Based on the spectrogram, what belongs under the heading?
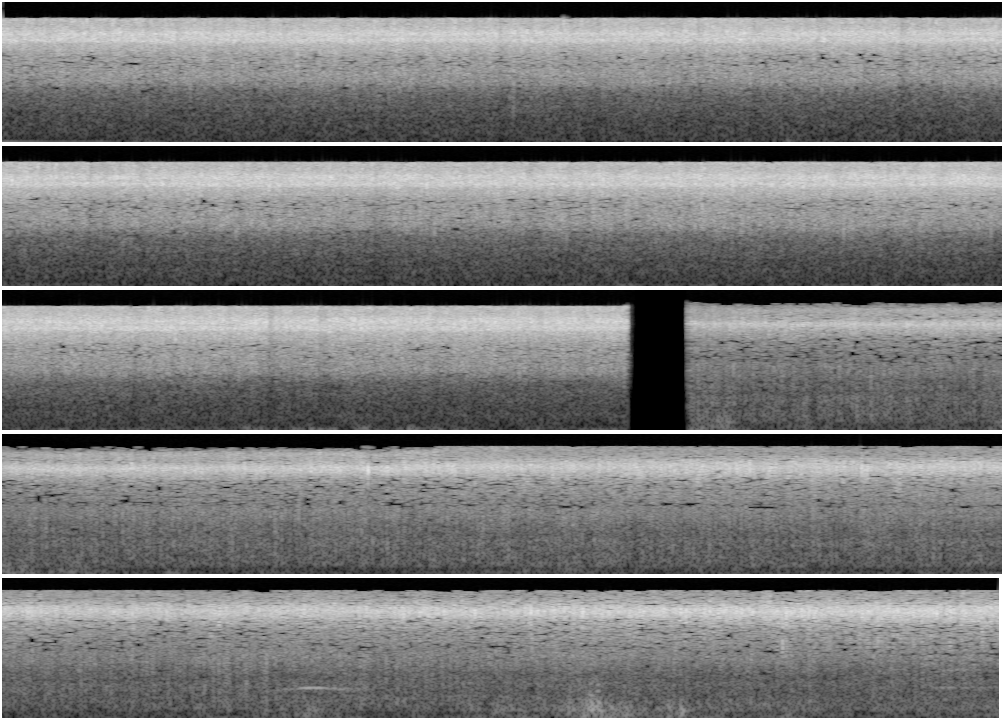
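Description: Heavy tropical downpour: a loud, steady hiss of rain. It cuts out for a moment about halfway, then resumes slightly quieter.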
